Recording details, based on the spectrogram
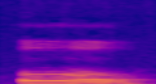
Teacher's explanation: Ul is a voiced alveolar liquid.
